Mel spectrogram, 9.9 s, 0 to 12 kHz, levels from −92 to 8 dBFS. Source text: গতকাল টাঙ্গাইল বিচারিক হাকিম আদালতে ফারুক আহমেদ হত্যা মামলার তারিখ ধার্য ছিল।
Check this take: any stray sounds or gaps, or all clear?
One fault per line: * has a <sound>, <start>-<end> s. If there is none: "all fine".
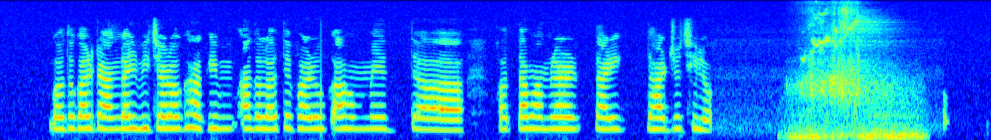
* has a squeak, 7.8-9.3 s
